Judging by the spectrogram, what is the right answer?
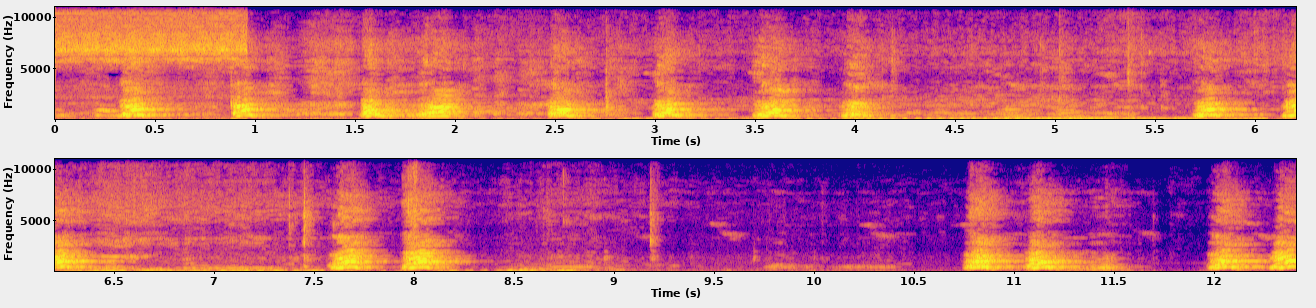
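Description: A dog barking repeatedly, about two barks a second, then a pause and a few more barks near the end.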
